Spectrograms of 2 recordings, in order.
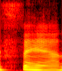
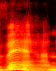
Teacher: the difference between fan and van is a phonetic difference in voicing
